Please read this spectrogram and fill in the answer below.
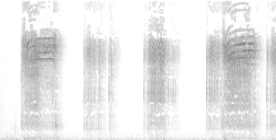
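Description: Hobby RC servo of an antenna tracker turning in four short bursts, its gearbox whining each time, as it steps the mount round to point at the tracked position.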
